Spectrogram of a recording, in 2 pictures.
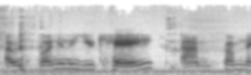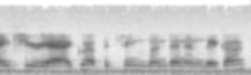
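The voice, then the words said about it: Mixed international accent. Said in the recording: “We can hear your accent. ... I call it an airport accent. ... It's like neither here nor”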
